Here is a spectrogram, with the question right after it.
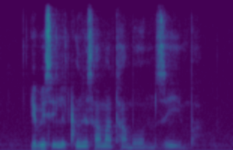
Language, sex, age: South Ndebele, male, 23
